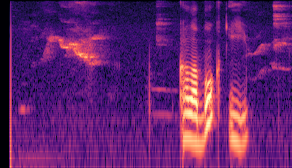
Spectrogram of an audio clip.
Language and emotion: Russian, neutral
